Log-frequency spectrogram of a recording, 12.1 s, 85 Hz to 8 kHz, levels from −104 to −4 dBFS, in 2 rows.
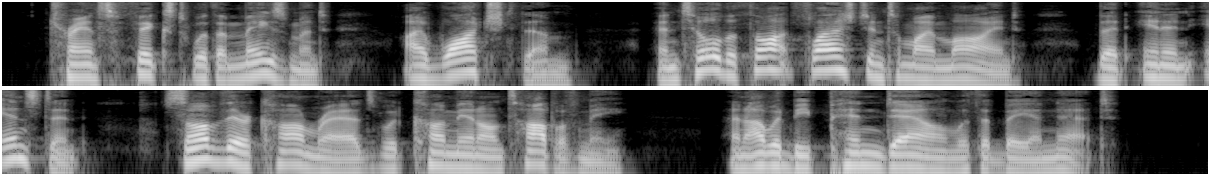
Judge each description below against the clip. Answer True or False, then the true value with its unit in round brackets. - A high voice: False (125 Hz)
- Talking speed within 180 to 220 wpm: True (185 wpm)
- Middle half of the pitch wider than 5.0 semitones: True (5.5 semitones)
